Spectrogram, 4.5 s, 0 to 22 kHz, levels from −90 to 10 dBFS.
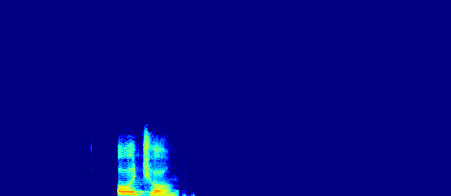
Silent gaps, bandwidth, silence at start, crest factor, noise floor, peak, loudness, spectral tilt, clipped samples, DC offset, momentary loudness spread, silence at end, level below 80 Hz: none; 7.4 kHz; 1.2 s; 20 dB; under -90 dBFS; -6 dBFS; -20 LUFS; -3.5 dB/octave; under 0.1%; under 0.1%; 18 LU; 2.75 s; -72 dBFS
